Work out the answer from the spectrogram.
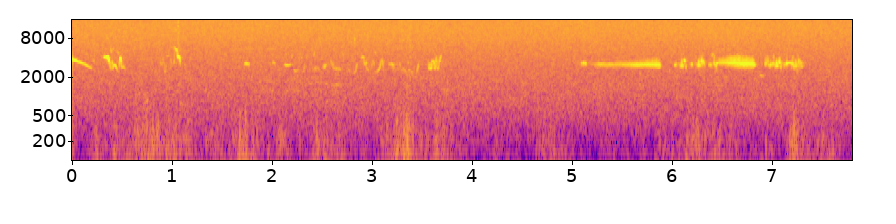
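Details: Ashy-crowned sparrow-lark, a male, in Karnataka, India, gives thin, high chirps early on, then a run of quick twittering notes near the end, with soft wind and rustling underneath.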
